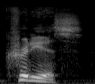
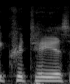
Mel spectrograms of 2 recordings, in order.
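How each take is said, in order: First: "Critias" hit firmly on the first syllable, KRIT; preferred pronunciation. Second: "Critias" with a long AY in the stressed middle; rejected pronunciation. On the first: Streamer showing viewers their own way, "Critias" stressed KRIT-ee-us. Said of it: "I'm gonna say it now". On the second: Streamer showing what they don't say, "Critias" as krit-AY-us. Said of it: "I don't say Critias". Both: Shown as a demonstration.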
